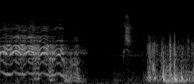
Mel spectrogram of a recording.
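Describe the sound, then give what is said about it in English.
A horse whinnies with a loud, quavering pitch that wavers and falls for under a second. After a short quiet gap, a rough, noisy burst follows. “Well, that's the Oko horse. That was the Oko horse.”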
